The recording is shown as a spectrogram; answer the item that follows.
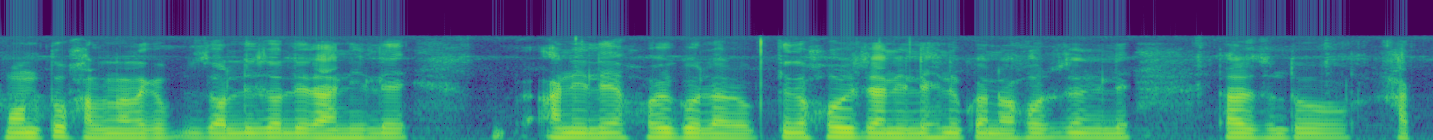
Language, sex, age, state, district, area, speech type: Assamese, male, 30-45, Assam, Morigaon, rural, spontaneous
